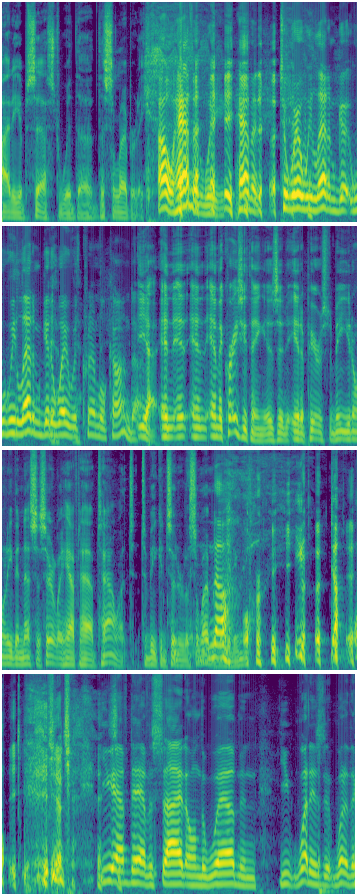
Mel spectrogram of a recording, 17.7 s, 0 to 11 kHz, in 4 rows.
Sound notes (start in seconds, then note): 11.5 both laughing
